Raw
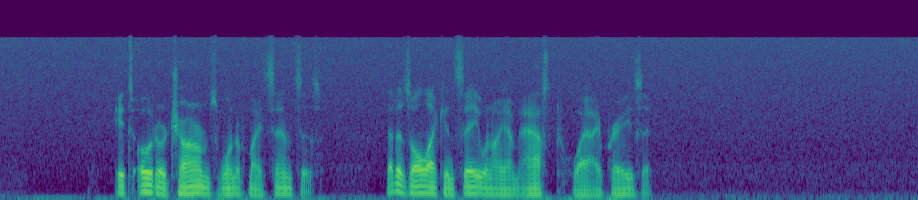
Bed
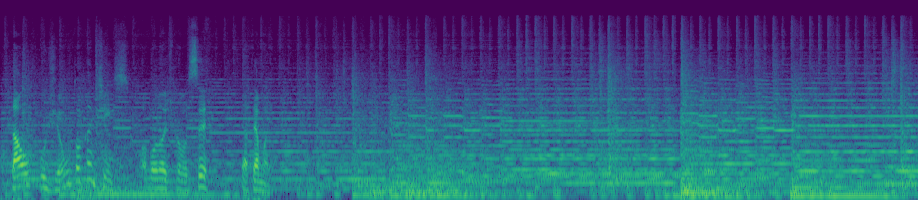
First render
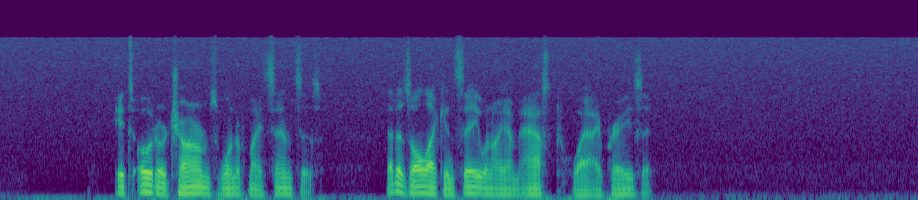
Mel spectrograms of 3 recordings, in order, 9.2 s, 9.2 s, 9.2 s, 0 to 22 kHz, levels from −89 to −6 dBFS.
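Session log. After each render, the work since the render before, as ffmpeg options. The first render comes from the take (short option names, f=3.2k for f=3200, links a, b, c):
-af "afftdn=nr=6:nf=-50"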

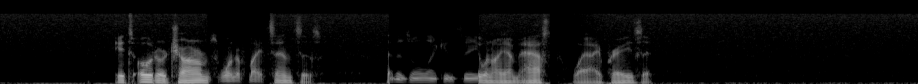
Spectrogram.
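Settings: -filter_complex "[0:a]asplit=3[a][b][c];[a]afade=t=out:st=2.07:d=0.02[d];[b]highpass=320,lowpass=2.3k,afade=t=in:st=2.07:d=0.02,afade=t=out:st=2.69:d=0.02[e];[c]afade=t=in:st=2.69:d=0.02[f];[d][e][f]amix=inputs=3:normalize=0,asettb=1/sr,asplit=3[g][h][i];[g]atrim=end=3.894[j];[h]atrim=start=3.89:end=4.79,asetpts=PTS-STARTPTS,afade=t=in:d=0.004:c=qsin,afade=t=out:st=0.896:d=0.004:c=qsin,asplit=3[k][l][m];[k]bandpass=f=270:t=q:w=8,volume=0dB[n];[l]bandpass=f=2.29k:t=q:w=8,volume=-6dB[o];[m]bandpass=f=3.01k:t=q:w=8,volume=-9dB[p];[n][o][p]amix=inputs=3:normalize=0[q];[i]atrim=start=4.786[r];[j][q]acrossfade=d=0.004:c1=hsin:c2=qsin[s];[s][r]acrossfade=d=0.004:c1=qsin:c2=hsin,asplit=2[t][u];[t]atrim=end=5.5,asetpts=PTS-STARTPTS,afade=t=out:st=5.496:d=0.004:c=hsin[v];[u]atrim=start=5.5,asetpts=PTS-STARTPTS,afade=t=in:d=0.61[w];[v][w]concat=n=2:v=0:a=1"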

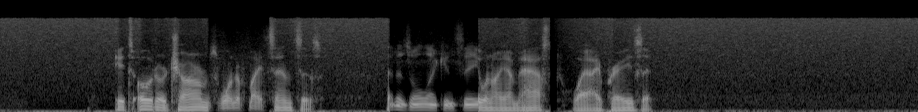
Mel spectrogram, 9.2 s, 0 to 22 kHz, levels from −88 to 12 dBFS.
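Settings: -af "acontrast=72,alimiter=limit=-18dB:level=0:latency=1:release=188"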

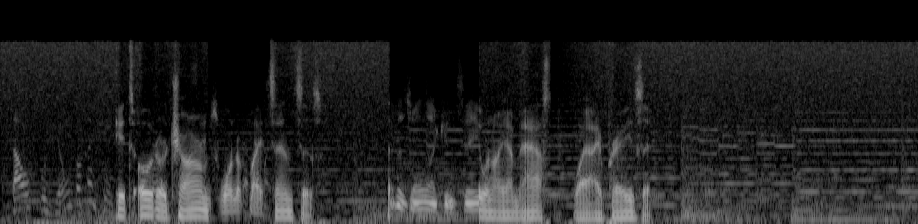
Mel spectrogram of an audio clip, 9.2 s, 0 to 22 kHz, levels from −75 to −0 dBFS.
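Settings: -filter_complex "[1:a]volume=-15dB[a];[0:a][a]amix=inputs=2:normalize=0"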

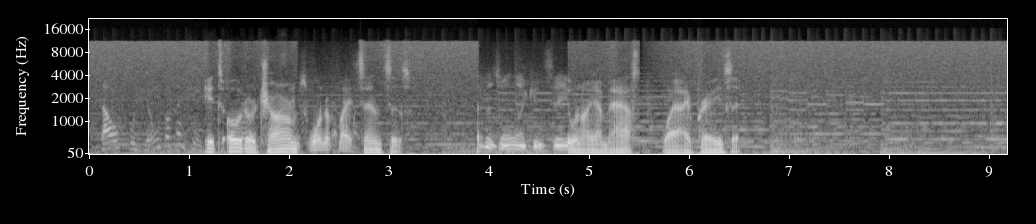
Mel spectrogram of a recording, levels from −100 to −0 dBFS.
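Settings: -af "volume=9dB"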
